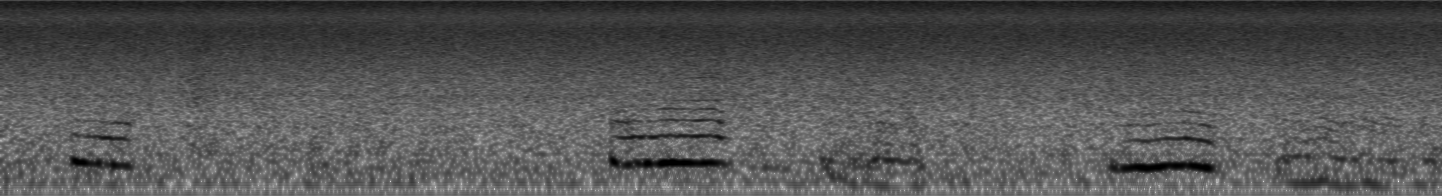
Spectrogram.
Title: My cat snoring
